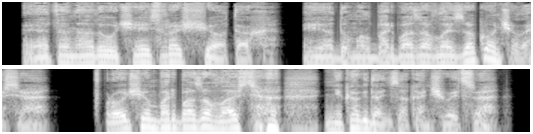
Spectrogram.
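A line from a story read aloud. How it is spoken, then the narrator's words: Muttering under breath. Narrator (Russian): продолжал бормотать себе под нос Юрт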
